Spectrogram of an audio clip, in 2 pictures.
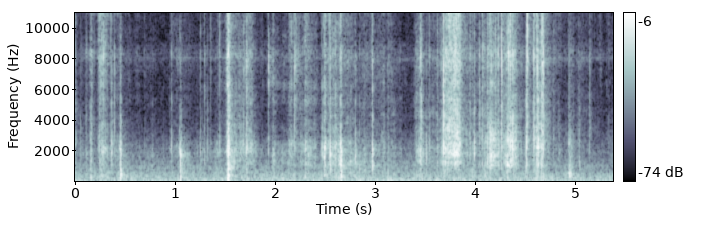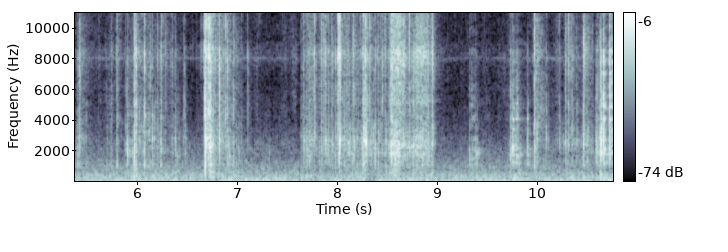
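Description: Foil-lined snack wrapper of Pepero biscuit sticks crinkled and torn open by hands in nitrile gloves: irregular crackling and crinkling with sharp snaps.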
